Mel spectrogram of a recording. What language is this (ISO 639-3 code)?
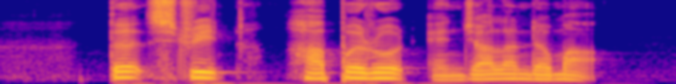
eng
